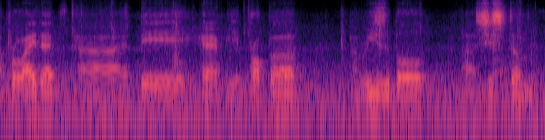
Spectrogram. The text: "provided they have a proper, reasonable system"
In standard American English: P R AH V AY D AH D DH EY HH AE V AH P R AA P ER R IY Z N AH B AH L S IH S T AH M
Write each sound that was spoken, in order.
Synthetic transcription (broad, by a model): P R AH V AY D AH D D EY HH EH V AH P R AA P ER R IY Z AH B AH L S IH S T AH M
